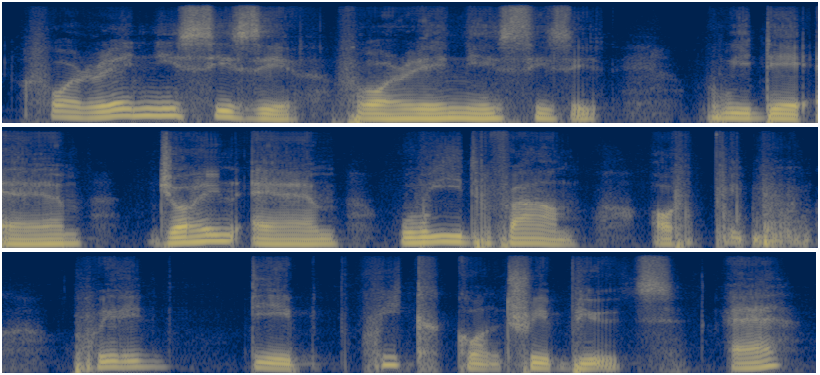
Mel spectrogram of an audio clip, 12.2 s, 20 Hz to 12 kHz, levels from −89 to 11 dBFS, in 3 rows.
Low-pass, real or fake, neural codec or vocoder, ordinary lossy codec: 10.8 kHz; fake; codec, 16 kHz in and 24 kHz out, 0.6 kbps, FocalCodec, streaming, 2048 codes; none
